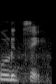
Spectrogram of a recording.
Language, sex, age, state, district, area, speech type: Marathi, female, 18-30, Maharashtra, Mumbai Suburban, urban, read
